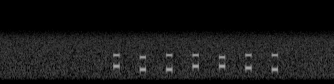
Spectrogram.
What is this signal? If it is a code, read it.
DTMF, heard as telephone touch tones, dialled by machine, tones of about 60 ms. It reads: 9239863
